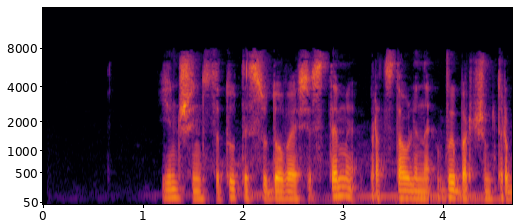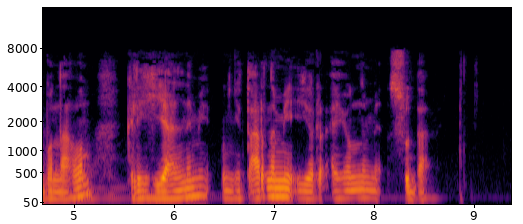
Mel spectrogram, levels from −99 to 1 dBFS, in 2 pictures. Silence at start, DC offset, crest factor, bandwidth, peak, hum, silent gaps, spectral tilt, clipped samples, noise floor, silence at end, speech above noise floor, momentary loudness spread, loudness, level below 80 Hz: 1.2 s; under 0.1%; 22 dB; 8.2 kHz; -8 dBFS; none; none; -4.5 dB/octave; under 0.1%; -81 dBFS; 0.8 s; 52 dB; 10 LU; -29 LUFS; -52 dBFS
